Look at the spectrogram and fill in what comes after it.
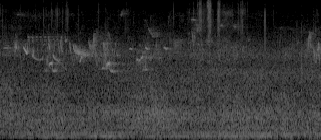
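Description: Outdoor riverside ambience: small birds chirping in short repeated notes, mostly in the first couple of seconds, over a low steady hum and an even background hiss.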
